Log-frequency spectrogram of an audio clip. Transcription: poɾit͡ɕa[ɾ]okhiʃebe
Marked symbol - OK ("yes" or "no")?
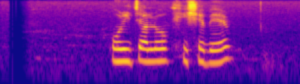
no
